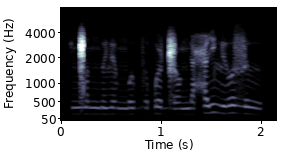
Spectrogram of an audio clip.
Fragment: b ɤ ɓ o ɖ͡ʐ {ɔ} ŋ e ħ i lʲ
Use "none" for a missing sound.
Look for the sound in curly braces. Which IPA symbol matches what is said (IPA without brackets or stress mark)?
ɔ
